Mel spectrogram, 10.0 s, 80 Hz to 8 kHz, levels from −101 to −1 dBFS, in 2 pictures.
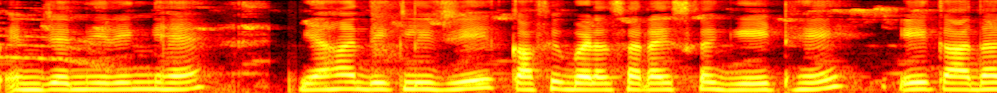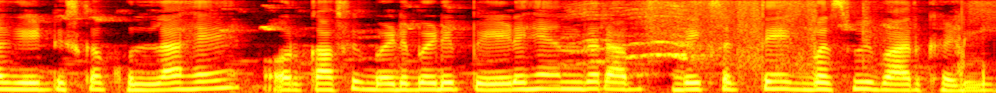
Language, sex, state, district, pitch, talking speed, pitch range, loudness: Hindi, female, Rajasthan, Jaipur, 210 Hz, 190 wpm, 200-220 Hz, -17 LUFS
